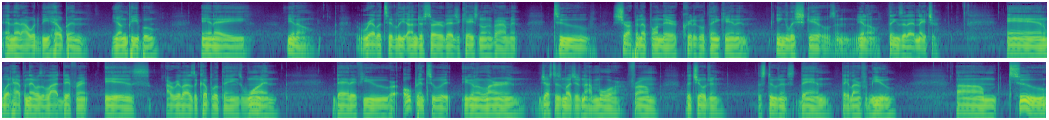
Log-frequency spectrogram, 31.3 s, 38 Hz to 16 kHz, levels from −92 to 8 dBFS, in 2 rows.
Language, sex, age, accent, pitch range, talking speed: English, male, 40-59, American, 70-80 Hz, 150 wpm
